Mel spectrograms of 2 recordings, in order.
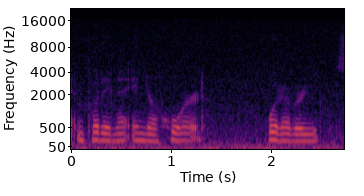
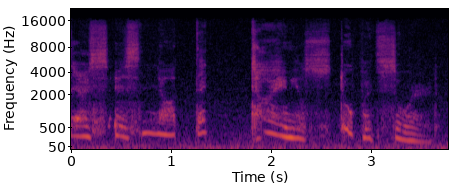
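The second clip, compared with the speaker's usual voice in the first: growling in a pitched-up voice; 8 semitones higher than usual. Narrating a game, voicing a character as she dashes toward him, growling. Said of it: "all the while she's growling".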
